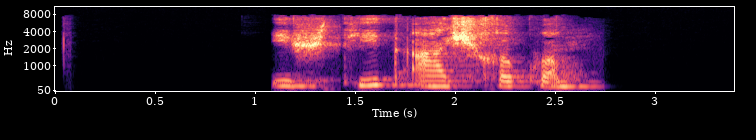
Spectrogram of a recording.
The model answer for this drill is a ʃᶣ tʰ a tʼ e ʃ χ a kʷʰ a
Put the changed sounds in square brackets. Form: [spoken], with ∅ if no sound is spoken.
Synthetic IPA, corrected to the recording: [i] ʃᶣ tʰ [i] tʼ [a] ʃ χ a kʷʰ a

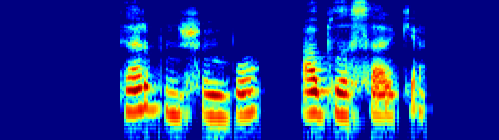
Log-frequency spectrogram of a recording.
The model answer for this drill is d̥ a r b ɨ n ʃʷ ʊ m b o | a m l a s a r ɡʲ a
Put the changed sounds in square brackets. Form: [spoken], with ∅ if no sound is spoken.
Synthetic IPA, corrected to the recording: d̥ a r b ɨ n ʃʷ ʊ m b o | a [b] l a s a r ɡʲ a

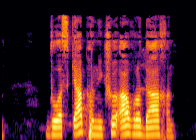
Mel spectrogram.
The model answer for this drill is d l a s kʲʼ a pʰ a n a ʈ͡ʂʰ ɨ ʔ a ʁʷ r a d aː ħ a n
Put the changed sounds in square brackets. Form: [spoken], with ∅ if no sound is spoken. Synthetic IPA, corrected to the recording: d l a s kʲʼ a pʰ a n [i] ʈ͡ʂʰ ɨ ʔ a ʁʷ r a d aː [χ] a n

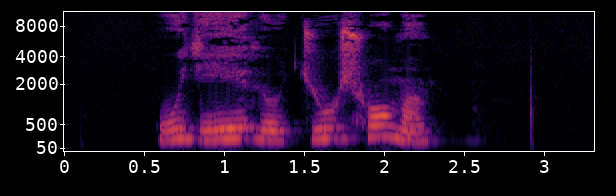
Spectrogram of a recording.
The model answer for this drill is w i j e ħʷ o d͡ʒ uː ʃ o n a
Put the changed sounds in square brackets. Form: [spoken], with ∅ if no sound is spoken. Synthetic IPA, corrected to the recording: w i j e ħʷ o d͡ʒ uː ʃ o [m] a

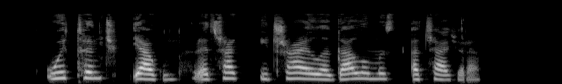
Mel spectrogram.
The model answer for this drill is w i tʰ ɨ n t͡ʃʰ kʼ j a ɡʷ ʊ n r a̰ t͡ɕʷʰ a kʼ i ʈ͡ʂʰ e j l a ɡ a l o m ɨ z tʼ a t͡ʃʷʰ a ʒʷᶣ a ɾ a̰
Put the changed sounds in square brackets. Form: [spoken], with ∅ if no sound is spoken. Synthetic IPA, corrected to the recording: w i tʰ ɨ n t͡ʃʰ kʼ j a ɡʷ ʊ n r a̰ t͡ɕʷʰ a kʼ i ʈ͡ʂʰ [a] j l a ɡ a l o m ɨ z tʼ a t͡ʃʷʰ a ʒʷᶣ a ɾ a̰

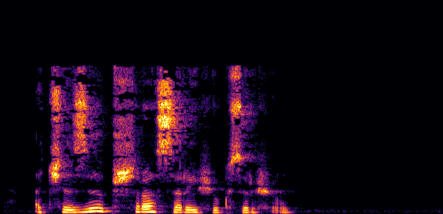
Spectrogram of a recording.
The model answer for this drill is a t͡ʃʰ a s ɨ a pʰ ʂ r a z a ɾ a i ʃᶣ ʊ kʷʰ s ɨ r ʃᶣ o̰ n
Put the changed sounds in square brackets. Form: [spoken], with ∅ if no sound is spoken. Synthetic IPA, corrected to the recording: a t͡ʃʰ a [z] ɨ a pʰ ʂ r a [s] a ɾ a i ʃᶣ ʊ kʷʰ s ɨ r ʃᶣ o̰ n

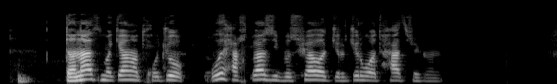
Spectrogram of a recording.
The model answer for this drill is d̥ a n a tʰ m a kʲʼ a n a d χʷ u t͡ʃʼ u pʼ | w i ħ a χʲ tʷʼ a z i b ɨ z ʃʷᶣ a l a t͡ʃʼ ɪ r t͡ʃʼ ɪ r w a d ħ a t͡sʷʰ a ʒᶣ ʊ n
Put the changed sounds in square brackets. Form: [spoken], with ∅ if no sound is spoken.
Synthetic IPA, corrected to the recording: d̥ a n a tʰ m a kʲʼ a n a d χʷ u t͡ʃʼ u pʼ | w i ħ a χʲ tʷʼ a z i b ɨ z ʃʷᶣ a l a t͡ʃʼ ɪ r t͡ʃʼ ɪ r w a d ħ a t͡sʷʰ a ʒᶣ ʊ n

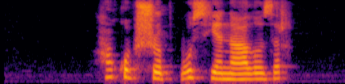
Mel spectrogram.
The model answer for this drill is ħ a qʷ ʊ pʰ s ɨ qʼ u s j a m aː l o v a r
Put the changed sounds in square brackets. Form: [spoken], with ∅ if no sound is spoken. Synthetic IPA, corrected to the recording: ħ a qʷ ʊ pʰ [ʂ] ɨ [pʼ] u s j a [n] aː l o [z] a r

